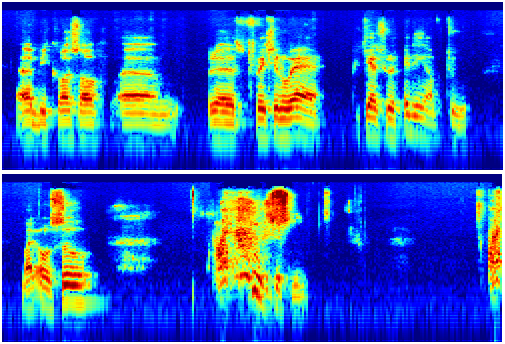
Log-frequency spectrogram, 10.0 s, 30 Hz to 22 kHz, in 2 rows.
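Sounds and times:
speech: 0.2 - 6.4, 7.1 - 8.4
small mouth clicks: 6.9 - 7.2, 9.7 - 10.0
loud sneeze: 7.0 - 7.9, 9.8 - 10.0.

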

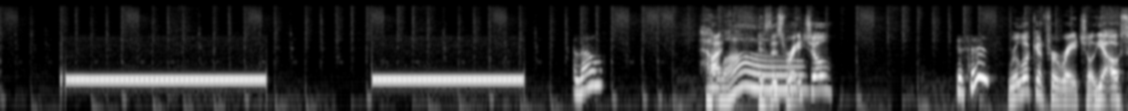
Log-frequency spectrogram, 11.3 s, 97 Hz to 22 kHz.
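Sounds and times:
loud steady telephone ringback tone: 0.6 - 2.7, 3.7 - 5.3
speech: 7.1 - 8.4, 9.5 - 11.2.

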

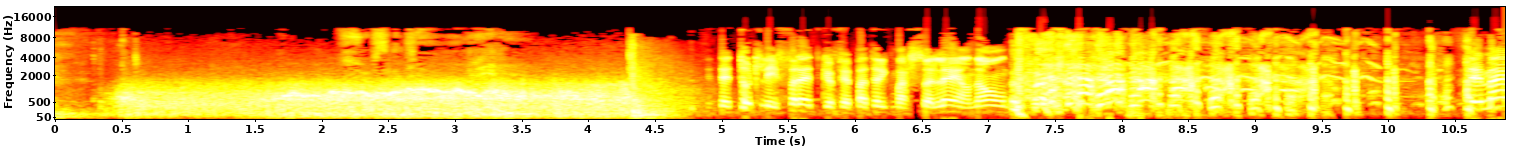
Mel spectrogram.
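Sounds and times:
drawn-out creaking whine: 0.0 - 4.9
loud rumbling burst of noise: 0.0 - 5.0
door swinging open and slamming shut: 4.2 - 4.8
speech: 5.1 - 9.2, 10.6 - 10.8
laughter: 7.2 - 10.8.

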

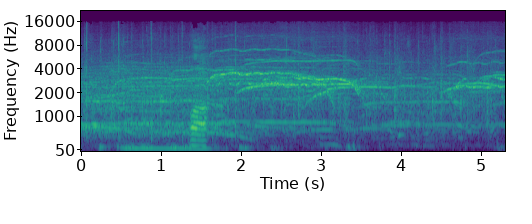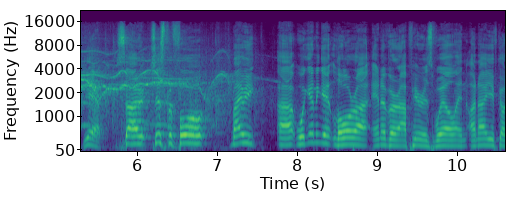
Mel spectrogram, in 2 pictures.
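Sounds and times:
live audience cheering and whooping: 0.0 - 7.5
live audience clapping: 0.0 - 8.8
speech: 1.4 - 1.7, 5.3 - 10.6.

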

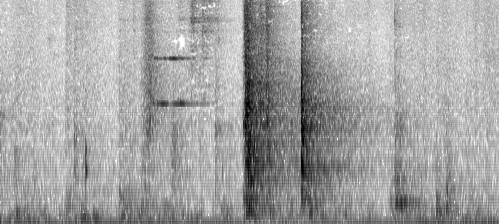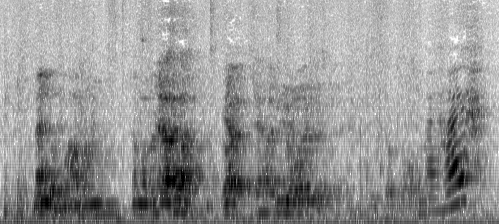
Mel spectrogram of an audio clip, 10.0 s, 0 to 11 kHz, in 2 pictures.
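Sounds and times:
white door squeaking in a long corridor of a barracks building: 1.4 - 2.8
white door clacking as it is opened in a barracks corridor: 1.4 - 4.1
speech: 5.4 - 8.3, 8.9 - 9.8.

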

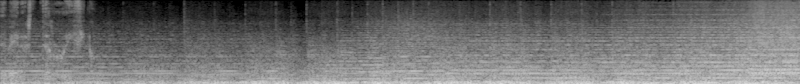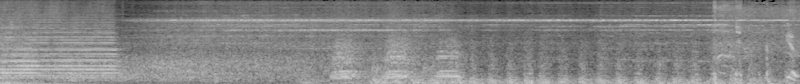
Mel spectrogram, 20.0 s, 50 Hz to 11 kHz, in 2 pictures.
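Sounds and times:
heavy rumble of train carriages: 0.0 - 20.0
rhythmic clanks of slowing train: 1.2 - 10.0, 13.2 - 20.0
train wheels squealing as train arrives: 11.5 - 20.0.

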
